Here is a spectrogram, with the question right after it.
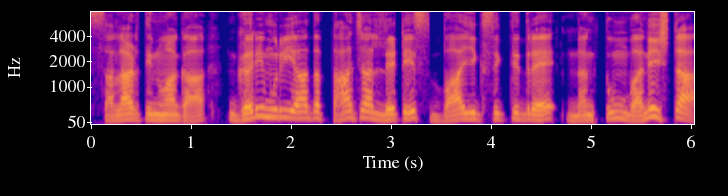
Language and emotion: Kannada, happy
